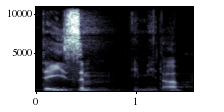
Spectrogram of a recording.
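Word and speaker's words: deism: 가운데에서 이신론이라는 것이 있어요 이신론 영어 발음으로는 데이즘입니다 신의 존재에 대해서 다른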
